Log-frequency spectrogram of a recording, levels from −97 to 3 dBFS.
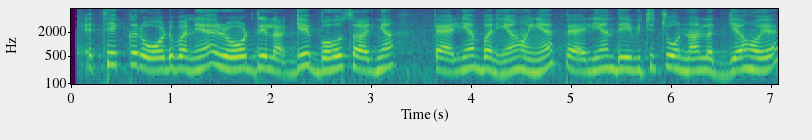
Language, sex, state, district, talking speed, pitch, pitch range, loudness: Punjabi, female, Punjab, Pathankot, 150 wpm, 240 Hz, 225-260 Hz, -14 LUFS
